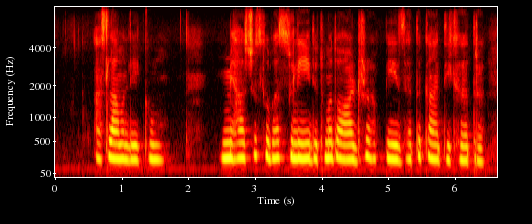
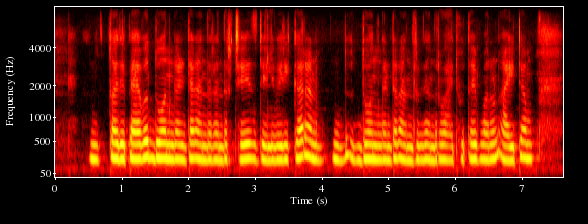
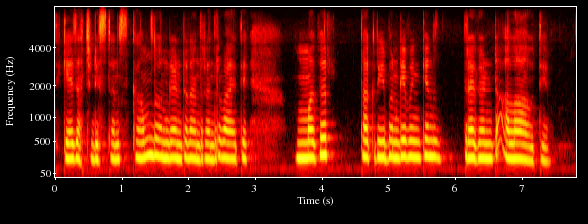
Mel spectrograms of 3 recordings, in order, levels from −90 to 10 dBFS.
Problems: none marked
